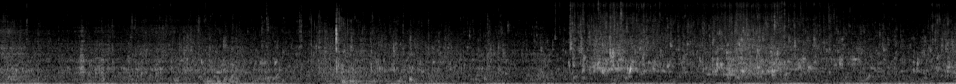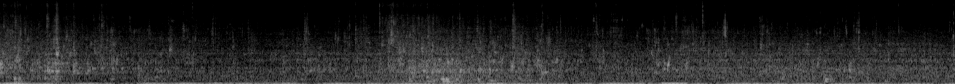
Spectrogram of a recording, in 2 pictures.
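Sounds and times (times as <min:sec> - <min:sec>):
waves: 0:00.0 - 0:19.1.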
